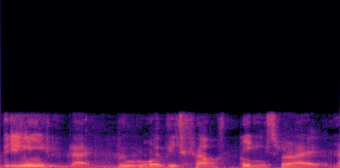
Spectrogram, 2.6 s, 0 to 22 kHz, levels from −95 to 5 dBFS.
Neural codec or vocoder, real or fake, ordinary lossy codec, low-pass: codec, 24 kHz, 1.5 kbps, HILCodec; fake; none; 7.2 kHz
